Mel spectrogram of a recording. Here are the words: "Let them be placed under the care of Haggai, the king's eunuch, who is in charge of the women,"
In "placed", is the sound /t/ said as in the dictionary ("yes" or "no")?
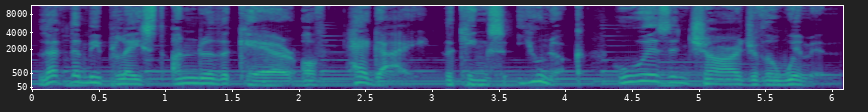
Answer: yes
